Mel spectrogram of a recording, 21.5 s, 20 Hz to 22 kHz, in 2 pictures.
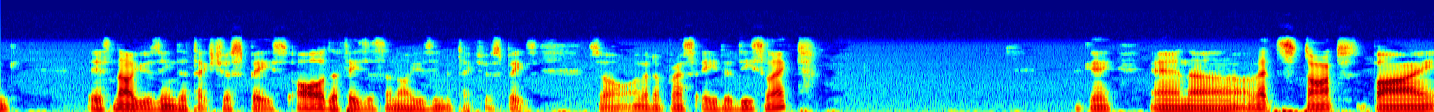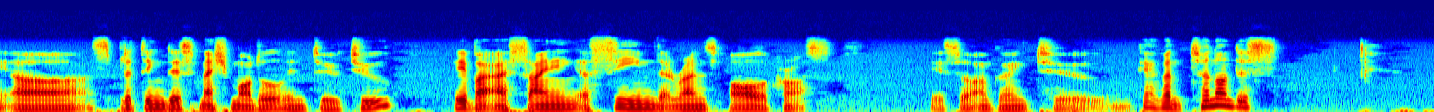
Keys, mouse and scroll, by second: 5.7 a, 6.1-6.6 scroll up 1, 6.6 scroll down 1, 6.9-10.2 middle drag, 10.2 scroll up 1, 11.0 shift+middle click, 11.1 scroll down 1, 11.3-13.9 middle drag, 13.9-14.2 scroll up 1, 14.2-18.2 middle drag, 18.2 scroll up 1, 18.5-21.5 middle drag.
